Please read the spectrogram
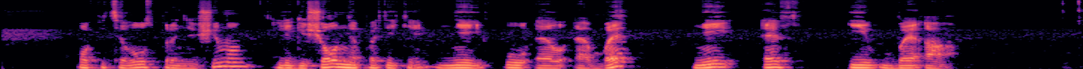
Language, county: Lithuanian, Vilnius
